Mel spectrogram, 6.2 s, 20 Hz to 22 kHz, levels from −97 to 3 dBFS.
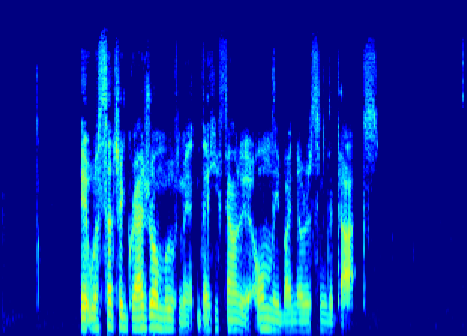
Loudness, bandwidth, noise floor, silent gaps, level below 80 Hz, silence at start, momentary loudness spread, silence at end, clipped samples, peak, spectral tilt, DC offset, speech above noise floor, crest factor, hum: -40 LUFS; 14 kHz; under -90 dBFS; none; -86 dBFS; 1.1 s; 13 LU; 1.2 s; under 0.1%; -18 dBFS; -3.5 dB/octave; under 0.1%; over 49 dB; 24 dB; none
